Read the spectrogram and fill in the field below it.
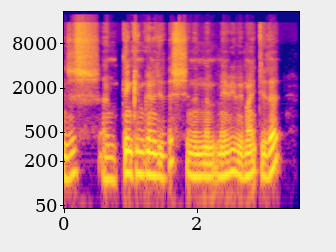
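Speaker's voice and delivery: dry, emotionless drone. Mimicking how someone sounds in his video: imitating a dry monotone. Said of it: "just the same dry monotone".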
